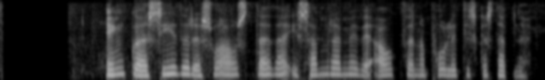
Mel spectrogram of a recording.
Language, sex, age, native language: Icelandic, female, 40-49, Icelandic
